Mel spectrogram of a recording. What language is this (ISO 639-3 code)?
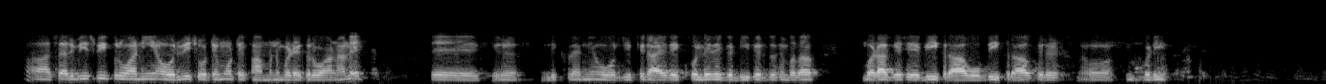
doi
